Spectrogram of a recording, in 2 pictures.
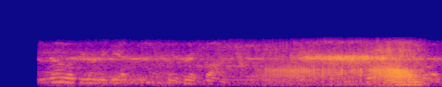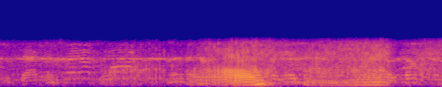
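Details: Adult man snoring, rough rumbling breathing swelling into two louder snores over a television basketball game in the background.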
